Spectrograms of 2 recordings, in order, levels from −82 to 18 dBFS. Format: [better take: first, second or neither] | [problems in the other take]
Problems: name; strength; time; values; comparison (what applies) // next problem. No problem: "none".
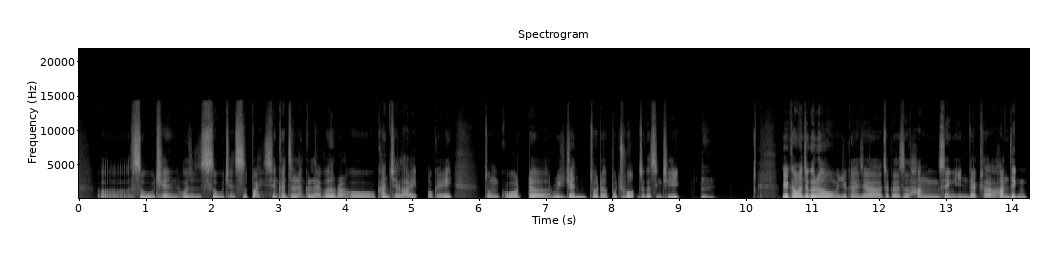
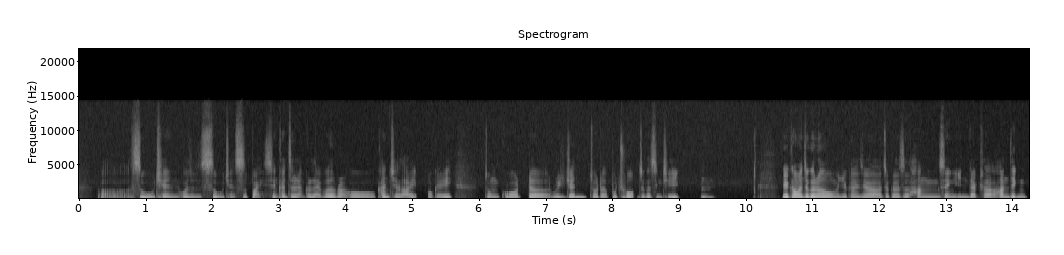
first | hiss; faint; throughout; 25 dB below the speech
